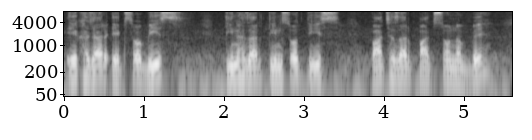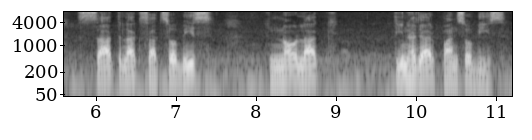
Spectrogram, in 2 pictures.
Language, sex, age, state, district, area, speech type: Urdu, male, 18-30, Uttar Pradesh, Saharanpur, urban, spontaneous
